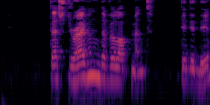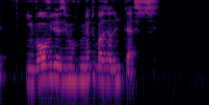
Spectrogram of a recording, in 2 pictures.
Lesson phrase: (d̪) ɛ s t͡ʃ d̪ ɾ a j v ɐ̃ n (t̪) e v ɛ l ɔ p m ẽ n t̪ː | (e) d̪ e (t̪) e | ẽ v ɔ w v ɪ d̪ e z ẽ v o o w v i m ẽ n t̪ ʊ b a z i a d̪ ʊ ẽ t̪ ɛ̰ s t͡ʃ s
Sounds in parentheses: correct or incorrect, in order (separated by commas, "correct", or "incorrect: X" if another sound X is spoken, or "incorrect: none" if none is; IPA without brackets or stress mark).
incorrect: t̪, incorrect: d̪, correct, incorrect: d̪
